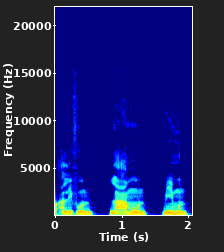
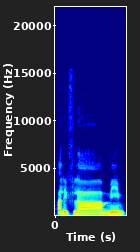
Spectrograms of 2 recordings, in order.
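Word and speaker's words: الم: হরুফে মুকাত্তাবার কথা বললাম এখানে তো আলিফুন লামুন মিমুন উচ্চারণ করা যায় না আলিফ লাম মিম এভাবে পড়তে হয় তাহলে এই বিষয়টি খুবই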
